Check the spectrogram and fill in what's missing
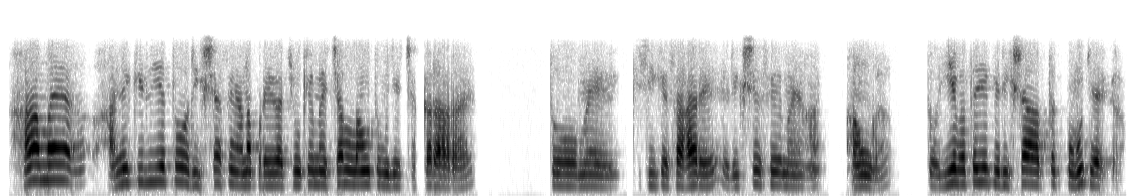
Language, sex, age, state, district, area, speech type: Urdu, male, 30-45, Bihar, East Champaran, rural, conversation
